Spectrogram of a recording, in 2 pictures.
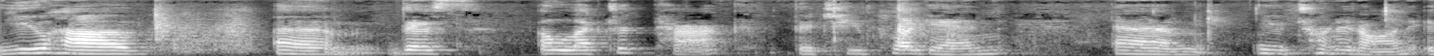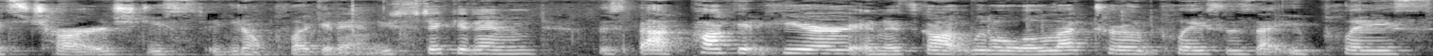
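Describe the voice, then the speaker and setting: At a fairly slow pace, a woman speaks in a plain, everyday voice at a medium pitch with fairly even intonation. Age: 50s. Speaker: fitness vlogger. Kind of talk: product review. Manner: casual, filler-heavy.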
